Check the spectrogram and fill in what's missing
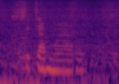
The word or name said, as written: kamaru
